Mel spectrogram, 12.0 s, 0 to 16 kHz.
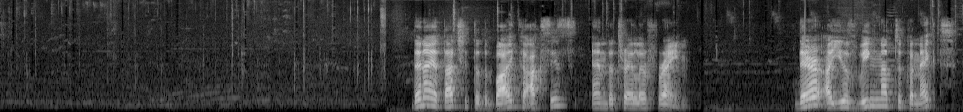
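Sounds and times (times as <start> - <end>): small metal parts clicking: 11.5 - 12.0.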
